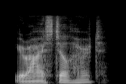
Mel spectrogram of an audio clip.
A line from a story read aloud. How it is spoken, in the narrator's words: Rand asked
